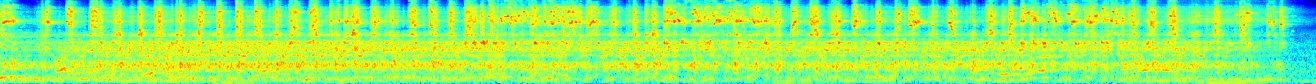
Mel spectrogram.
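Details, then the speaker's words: Ceiling fan before repair: creaks and rattles in a fast, harsh, metallic rhythm, a loud, annoying noise. "প্রিয় দর্শক কত বিরক্তিকর একটি আওয়াজ আসতেছিল শব্দ হচ্ছিল মারাত্মক একটি শব্দ হচ্ছিল এই ফ্যান থেকে আপনারা শুনতেই পারছেন"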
